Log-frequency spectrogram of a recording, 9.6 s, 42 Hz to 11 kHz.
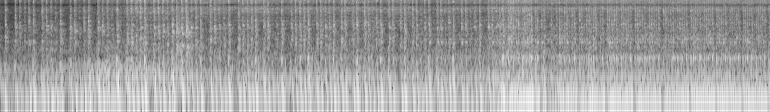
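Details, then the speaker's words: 1938 Chevy Master Deluxe six, chilly Alaska September, on choke with rebuilt carburetor and starter from a 1942 G506: starter churns, then even, steady low idle with no knocks or stumbles; runs very well, normal idle. "foreign this thing runs just way too good things absolutely awesome"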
